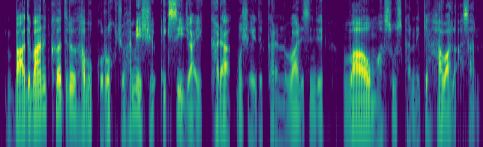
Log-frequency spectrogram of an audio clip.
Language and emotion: Kashmiri, neutral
